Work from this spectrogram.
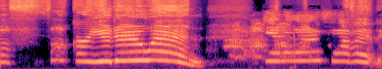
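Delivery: alarmed, very high, drawn-out shriek. Recalling being out in the new neighborhood: retelling a scream. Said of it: "out there screaming like".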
